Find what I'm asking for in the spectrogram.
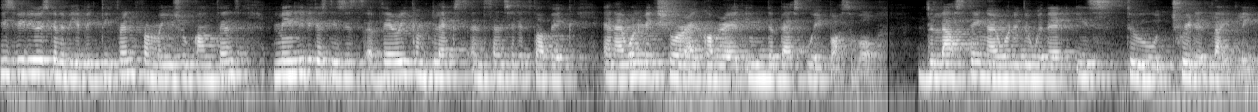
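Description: A woman's monotone, flat voice at a fairly quick pace, with audible room echo and light background noise. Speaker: travel vlogger. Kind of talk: casual vlog chat. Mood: earnest, thoughtful. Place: home room. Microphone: phone near.

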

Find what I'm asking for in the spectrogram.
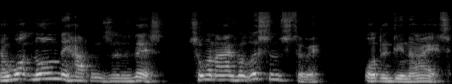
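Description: In a dark, mellow tone, a man's voice moves through very wide pitch swings. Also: quiet background. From UK. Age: 60s. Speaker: wellbeing coach. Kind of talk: casual chat. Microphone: video call.

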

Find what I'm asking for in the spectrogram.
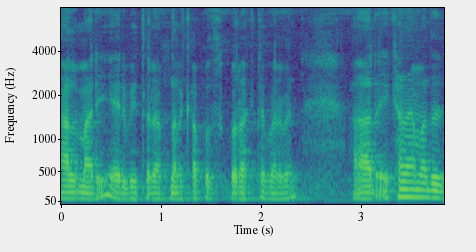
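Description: Here the intonation stays fairly even. The man's pitch is very deep and low. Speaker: travel vlogger. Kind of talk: travel vlog narration. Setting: on a bus while travelling.

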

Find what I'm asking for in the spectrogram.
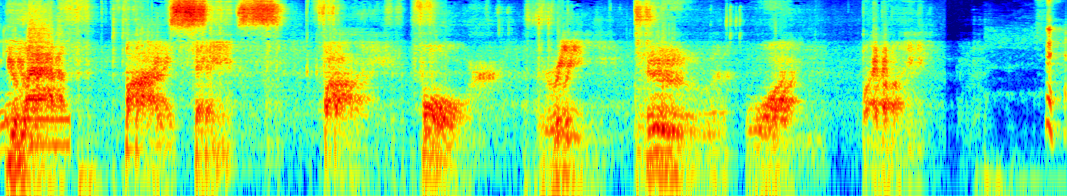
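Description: Using a raspy, extremely high-pitched put-on character voice, a man talks at a very slow pace with long, frequent pauses amid strong echo. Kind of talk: announcer style. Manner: dramatic, epic.

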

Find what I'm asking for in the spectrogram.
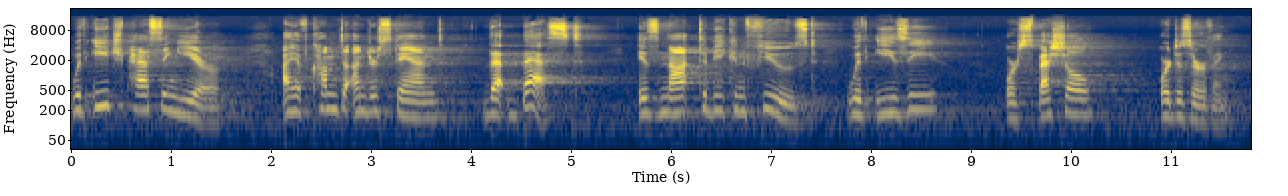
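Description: A woman's bright, sharp voice with an American accent, very slow pace and long, frequent pauses. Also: ordinary pitch variation. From Massachusetts, US. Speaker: college president. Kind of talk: formal speech. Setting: auditorium with audience. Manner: formal. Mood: earnest, measured. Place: hall. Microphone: podium.

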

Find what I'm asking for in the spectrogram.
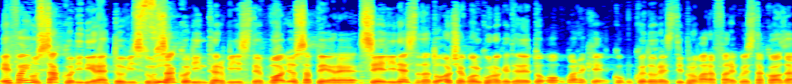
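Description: Over a quiet background, a man talks at a very fast pace with hardly any pauses. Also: ordinary pitch variation. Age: 20s. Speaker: radio presenter. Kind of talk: stage interview. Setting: stage with audience. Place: stage. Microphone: handheld.

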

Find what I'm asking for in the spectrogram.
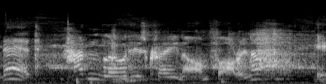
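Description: This is a plain reading aloud.

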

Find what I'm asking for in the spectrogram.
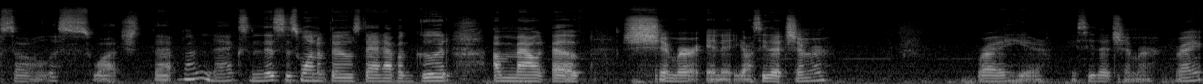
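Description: A woman speaks at a fairly slow pace. Light background noise can be heard. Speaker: beauty vlogger. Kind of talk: casual makeup review tutorial. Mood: relaxed, amused by interruptions. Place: home room. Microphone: phone near.

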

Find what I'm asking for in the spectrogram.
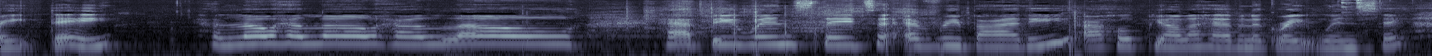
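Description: Noticeable background noise runs under this recording. A woman with a high pitch speaks at a moderate pace. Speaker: life coach. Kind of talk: casual live-stream encouragement talk. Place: office. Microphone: phone near.

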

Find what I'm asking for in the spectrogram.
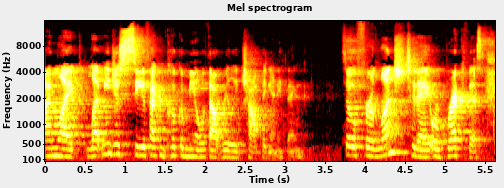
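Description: Audible room echo on a woman's fairly quick delivery. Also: ordinary pitch variation. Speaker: vlogger. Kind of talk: casual vlog chat. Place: kitchen. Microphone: camera far.

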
